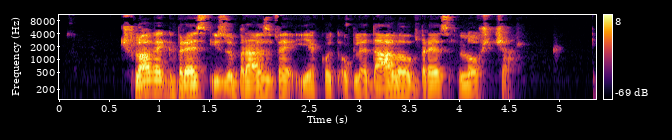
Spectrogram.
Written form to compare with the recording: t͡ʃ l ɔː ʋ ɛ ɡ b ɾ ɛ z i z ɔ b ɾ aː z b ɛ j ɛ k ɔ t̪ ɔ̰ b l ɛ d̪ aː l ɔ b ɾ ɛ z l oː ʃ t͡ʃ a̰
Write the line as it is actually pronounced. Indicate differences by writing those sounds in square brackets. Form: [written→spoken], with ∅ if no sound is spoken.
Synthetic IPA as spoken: t͡ʃ l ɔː ʋ ɛ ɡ b ɾ ɛ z i z ɔ b ɾ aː z b ɛ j ɛ k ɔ t̪ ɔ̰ [b→ɡ] l ɛ d̪ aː l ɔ b ɾ ɛ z l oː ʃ t͡ʃ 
